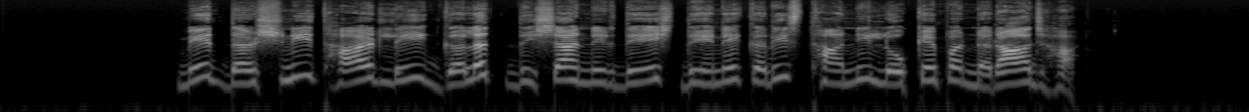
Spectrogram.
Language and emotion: Dogri, angry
